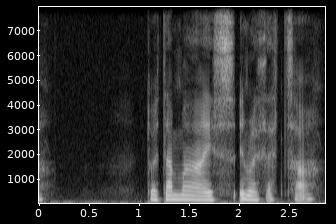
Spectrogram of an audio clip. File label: "maes", Welsh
